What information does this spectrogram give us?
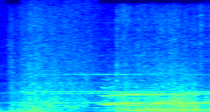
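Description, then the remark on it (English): The van's engine (the Mystery Machine in a Scooby-Doo film, driven by Fred) revs hard and steadily, its whine rising in pitch as it speeds backward, with a faint tire-squeal edge over the continuous roar. “Fred reverses at speed, Shaggy and Scooby watch in horror as they close in on Captain Cutler.”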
